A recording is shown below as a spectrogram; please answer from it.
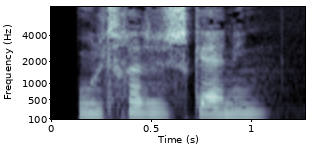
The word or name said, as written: ultralydsscanning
